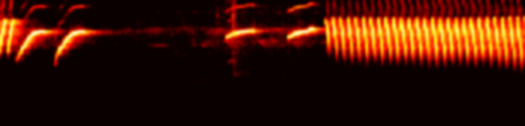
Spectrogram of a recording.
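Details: Canary singing used in canary training: several rising whistled slurs separated by pauses, then a long rapid buzzy trill.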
